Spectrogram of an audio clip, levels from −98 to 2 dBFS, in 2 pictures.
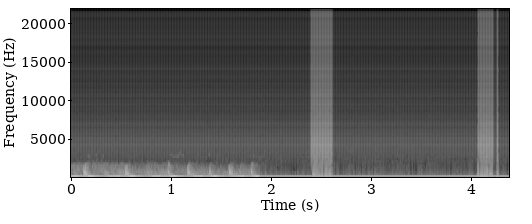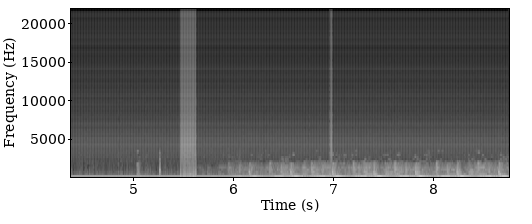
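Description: Computer activity noise runs through the whole clip: a buzzing, chirping texture pulsing around 70 times a second, only somewhat below the sound itself. Processor or graphics load shifting the shared ground causes it. Unlike steady mains hum, it changes with the computer's workload, not the audio.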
